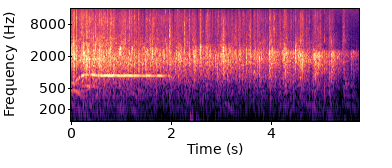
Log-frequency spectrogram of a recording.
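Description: An audience at a recovery-community convention breaks into loud, full applause that gradually thins and softens over about six seconds, a brief tone sounding near the start.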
